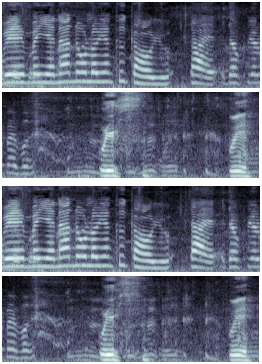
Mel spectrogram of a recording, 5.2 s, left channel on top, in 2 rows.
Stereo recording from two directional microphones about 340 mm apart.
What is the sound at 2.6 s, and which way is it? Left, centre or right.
Speech, centre.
